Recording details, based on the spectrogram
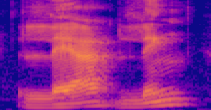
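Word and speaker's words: lærling: that a sound so leir Ling and then the G in the end is also kind of yeah it's not pronounced so it's like a more soft G so yeah exactly in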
